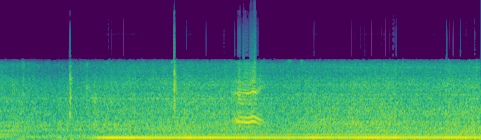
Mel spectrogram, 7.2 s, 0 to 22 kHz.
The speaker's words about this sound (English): Okay, we're getting up here on the big road at 99th Avenue. Doesn't look like there's very much traffic, so I should be at my exit in about 5 or 6 minutes if I get this truck up to freeway speed.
